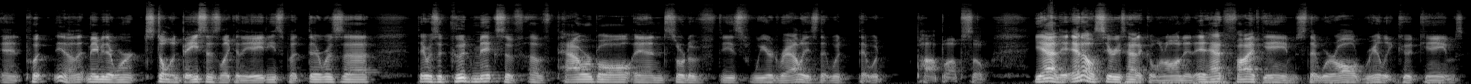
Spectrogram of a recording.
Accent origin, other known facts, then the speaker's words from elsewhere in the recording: Philadelphia, Pennsylvania, United States; Philadelphia, I'm biased 'cause it's my hometown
